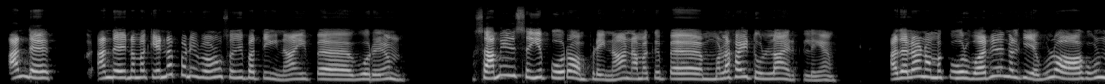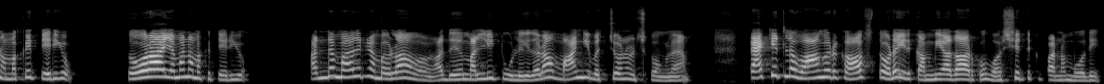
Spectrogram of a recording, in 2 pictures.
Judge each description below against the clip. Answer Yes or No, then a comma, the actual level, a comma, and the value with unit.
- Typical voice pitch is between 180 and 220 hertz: No, very high, 280 Hz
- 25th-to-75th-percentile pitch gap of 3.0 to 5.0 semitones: No, wide, 5.5 semitones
